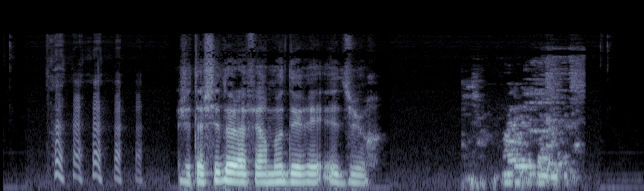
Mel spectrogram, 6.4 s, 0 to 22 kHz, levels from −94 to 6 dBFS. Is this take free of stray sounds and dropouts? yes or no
no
